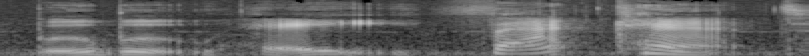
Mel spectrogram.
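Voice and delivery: croaking, croaky calling voice. In a story, a voice calls out to the cat Boo Boo, croaky calling voice. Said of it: "called a croaky voice".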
